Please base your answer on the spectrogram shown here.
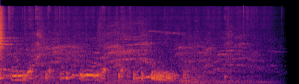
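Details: A male white domestic pigeon performs a run of low, burbling, throbbing coos over about three seconds, then the sound fades away into quiet.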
